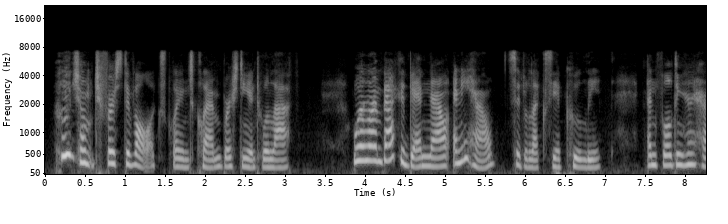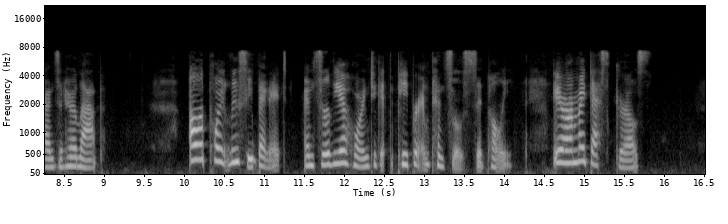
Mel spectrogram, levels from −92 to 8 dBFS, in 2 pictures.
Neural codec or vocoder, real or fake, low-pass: codec, 16 kHz, 2 kbps, FreqCodec, larger model; fake; 7.2 kHz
